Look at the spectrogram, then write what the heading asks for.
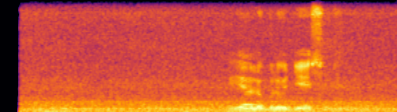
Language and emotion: Russian, neutral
